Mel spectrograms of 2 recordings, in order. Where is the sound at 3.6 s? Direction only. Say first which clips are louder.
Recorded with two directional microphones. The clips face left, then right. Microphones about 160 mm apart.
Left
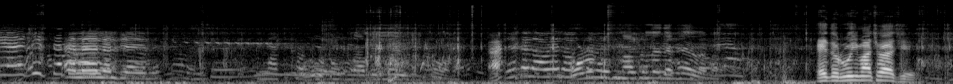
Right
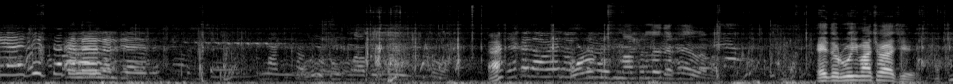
Even; 15° left (ahead or behind).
